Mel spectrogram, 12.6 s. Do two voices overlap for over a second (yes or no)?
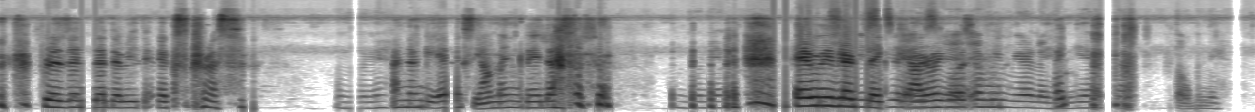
yes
